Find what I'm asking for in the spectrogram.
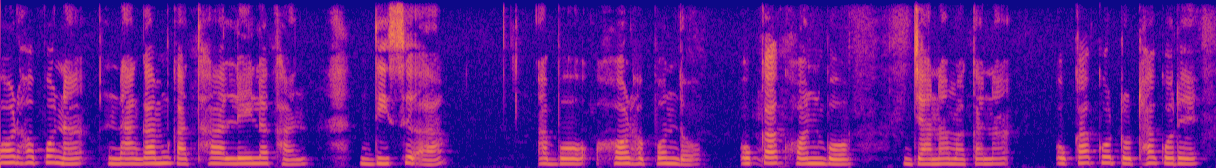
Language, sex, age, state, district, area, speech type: Santali, female, 18-30, West Bengal, Bankura, rural, spontaneous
